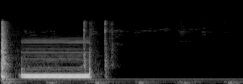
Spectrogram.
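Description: Nortel Norstar desk telephone: a button click, then a dial tone of two steady low tones from the phone's speaker for under a second, cut off abruptly with another click. It is the sign that the set and the phone system are working again.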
